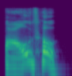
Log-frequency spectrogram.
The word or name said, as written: 报酬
